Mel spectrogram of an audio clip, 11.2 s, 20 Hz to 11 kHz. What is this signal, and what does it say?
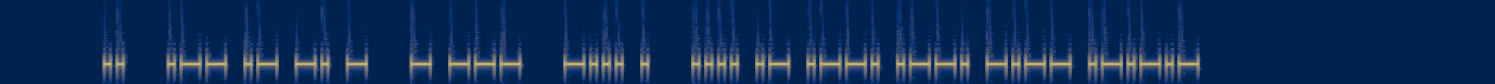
Morse code, heard as a keyed tone, about 25 wpm, 700 Hz. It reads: I WANT TO BE HAPPY.
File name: practice / 25wpm / Sentences with 4-Word Phrases - 25wpm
